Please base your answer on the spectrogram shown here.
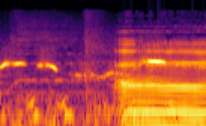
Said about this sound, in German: Kannst du da bitte mal ganz zu Veranschaulichungszwecken mit pfeifen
